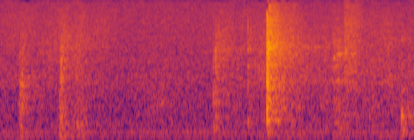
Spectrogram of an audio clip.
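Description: Boxed chocolate eggs in cardboard and clear-plastic packaging being put down and picked up: a few light knocks and rustles, with one sharper tap about a second and a half in, over a faint steady hum.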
